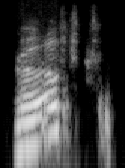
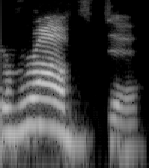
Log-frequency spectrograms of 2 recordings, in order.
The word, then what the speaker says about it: robbed: I don't listen to the final sound. Robbed. Exactly, robbed. Robbed. It's like the como que usted diga una D, pero así.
